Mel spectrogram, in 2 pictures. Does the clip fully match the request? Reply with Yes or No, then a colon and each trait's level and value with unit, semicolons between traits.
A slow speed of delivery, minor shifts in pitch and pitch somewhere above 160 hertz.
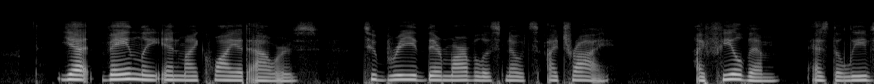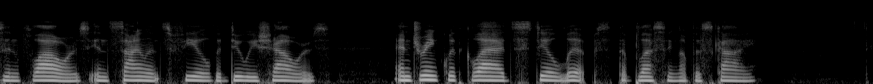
Yes: slow, 130 wpm; narrow, 2.2 semitones; high, 190 Hz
